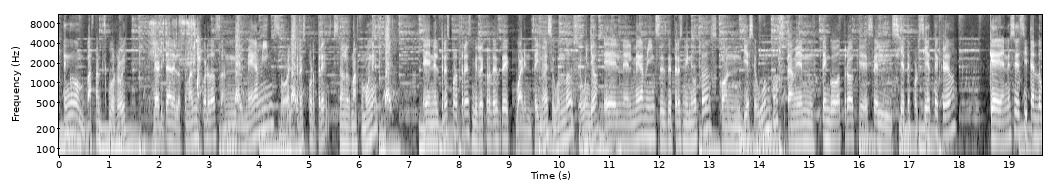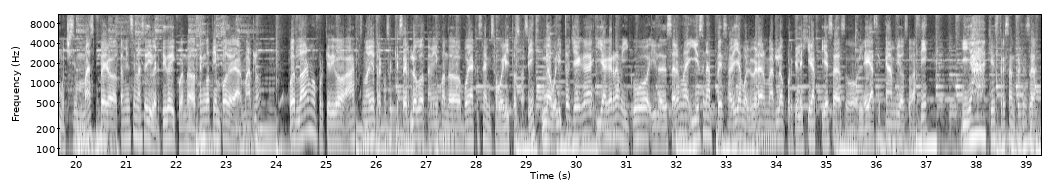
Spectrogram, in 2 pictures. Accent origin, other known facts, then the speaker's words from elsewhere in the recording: Morelia, Michoacán, Mexico; vengo de Morelia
